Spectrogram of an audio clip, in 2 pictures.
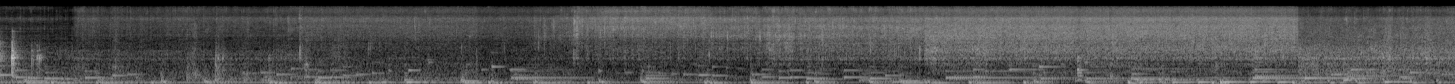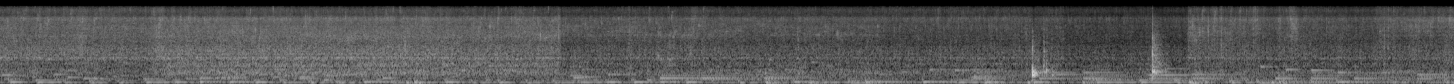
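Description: Food sizzling in a hot frying pan as it is stirred, louder for several seconds in the middle, with two sharp clicks near the end.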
